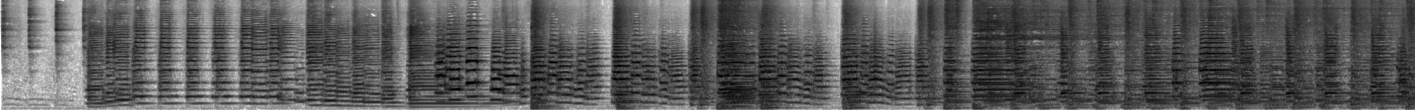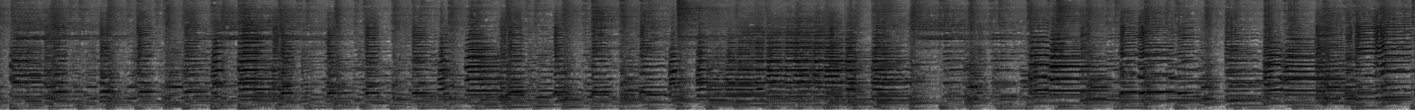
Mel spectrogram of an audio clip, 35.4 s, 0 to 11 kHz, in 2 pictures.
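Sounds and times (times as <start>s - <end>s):
swing band orchestra playing: 0.0s - 35.3s.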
